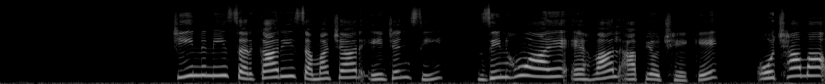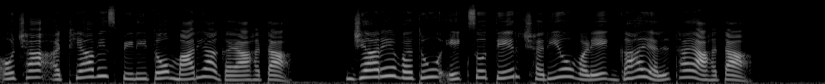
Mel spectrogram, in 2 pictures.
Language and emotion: Gujarati, neutral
